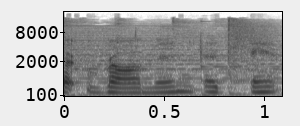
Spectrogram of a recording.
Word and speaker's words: ramen: In Japanese, it's ramen. I said ramen, ramen, because the R can't be pronounced as like R sound because Japanese doesn't have that vowel.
